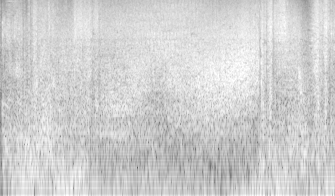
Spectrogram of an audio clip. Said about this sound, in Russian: Я выстрелю биологической жидкостью из глаз. Я называю это разрывающее воздушное пространство глаза. Получай, Джозеф!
